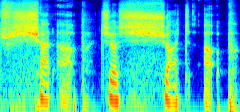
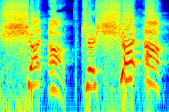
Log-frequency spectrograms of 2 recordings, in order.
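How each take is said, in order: First: It is said less loudly, less stridently. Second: It is yelled loudly and stridently.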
